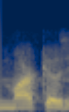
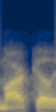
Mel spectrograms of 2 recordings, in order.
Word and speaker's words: Marko: It's my name, Marko DeSantis, and Marko is spelled M-A-R-K-O.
